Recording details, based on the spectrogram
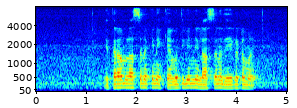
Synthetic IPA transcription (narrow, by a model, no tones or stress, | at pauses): ḛt̪əɾamlasənəkenekːæmət̪iʋenːelasːənəd̪eːɡəʈəmaj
